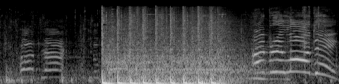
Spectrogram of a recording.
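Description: A rapid burst of gunfire rings out.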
